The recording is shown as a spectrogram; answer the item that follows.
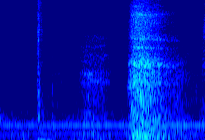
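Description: A man's audible breath, like a sigh, about one and a half seconds in, taken in a pause between spoken phrases. A soft click comes near the start, and a faint steady hum runs underneath.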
